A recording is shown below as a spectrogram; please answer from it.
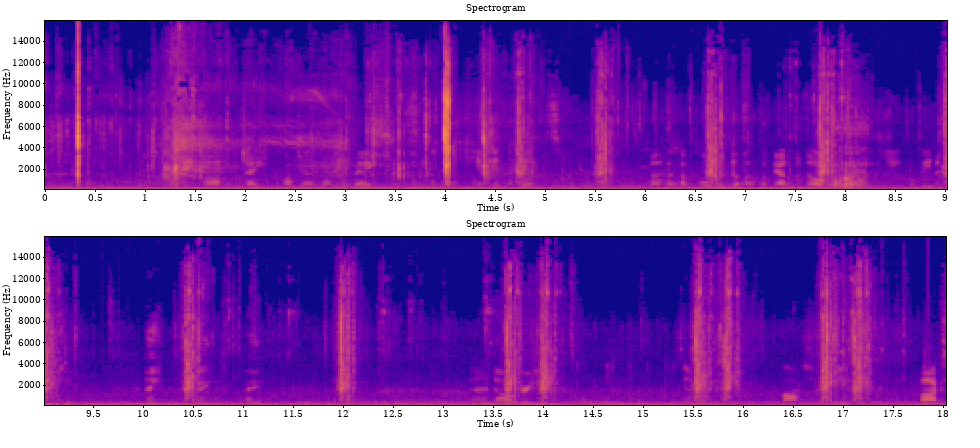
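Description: Baitcasting rod and reel being worked during a cast and retrieve: a string of sharp clicks every second or so over a low steady rumble.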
